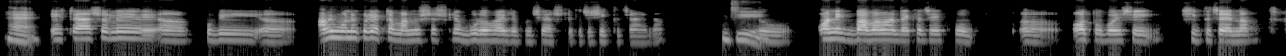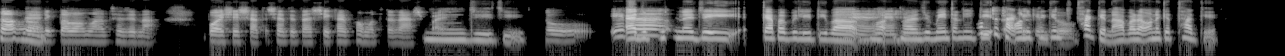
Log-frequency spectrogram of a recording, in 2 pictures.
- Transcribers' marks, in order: other background noise; tapping; laughing while speaking: "আবার"; in English: "Adaptation"; in English: "capability"
- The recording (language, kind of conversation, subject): Bengali, unstructured, মানসিক সমস্যায় ভোগা মানুষদের কেন সমাজ থেকে বিচ্ছিন্ন করা হয়?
